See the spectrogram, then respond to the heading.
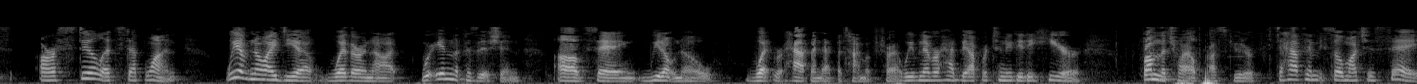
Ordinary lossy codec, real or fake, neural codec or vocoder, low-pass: MP3, 24 kbps; real; none; 7.2 kHz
